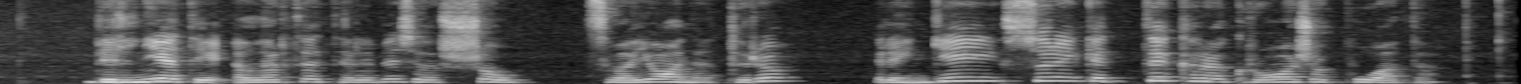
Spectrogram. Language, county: Lithuanian, Klaipėda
